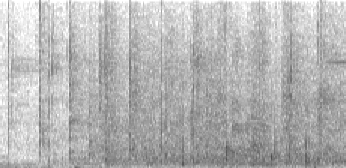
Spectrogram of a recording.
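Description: Audience applauding: a dense, irregular patter of many hands clapping.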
